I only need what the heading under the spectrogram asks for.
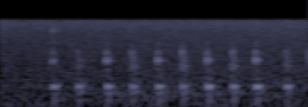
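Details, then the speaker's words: Overloaded, abused rear diff that banged and clunked in the vehicle, on the bench: crown wheel jiggled by hand gives sharp light backlash clicks, with tight spots where none exist because the crown wheel runs out of true and the case is twisted. "i'm going to make the diff uh show the backlash in different positions and you'll hear it by clicking noise"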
